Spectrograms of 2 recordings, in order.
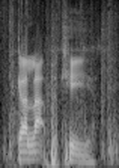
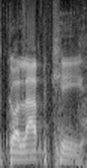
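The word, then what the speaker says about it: gołąbki: message me and say what the f is galapa key because it's golabki so excuse me for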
